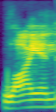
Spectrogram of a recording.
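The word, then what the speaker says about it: LAION: lion 5B data set lion is spelled l a i o n not lion as in as in large carnivorous cat uh and it was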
